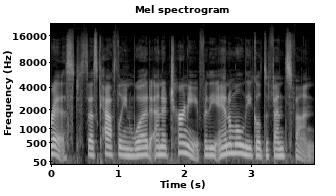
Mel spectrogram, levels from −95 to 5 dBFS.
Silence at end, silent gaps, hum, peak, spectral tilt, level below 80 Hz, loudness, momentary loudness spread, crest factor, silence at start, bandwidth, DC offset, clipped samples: 0 s; none; none; -10 dBFS; -4.5 dB/octave; -58 dBFS; -27 LUFS; 6 LU; 18 dB; 0 s; 18 kHz; under 0.1%; under 0.1%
